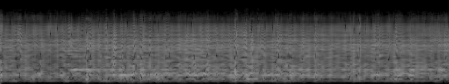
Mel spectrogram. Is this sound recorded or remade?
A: remade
